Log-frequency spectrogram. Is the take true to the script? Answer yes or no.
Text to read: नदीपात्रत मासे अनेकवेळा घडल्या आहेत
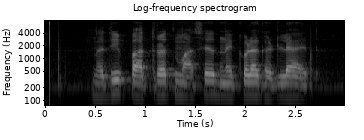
yes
